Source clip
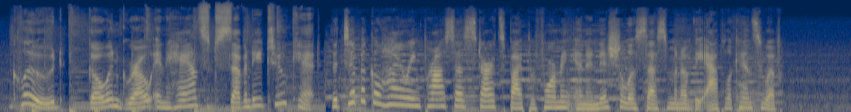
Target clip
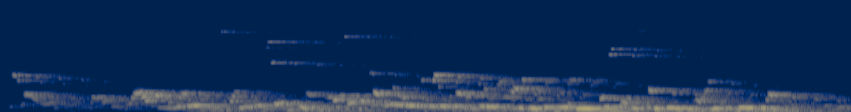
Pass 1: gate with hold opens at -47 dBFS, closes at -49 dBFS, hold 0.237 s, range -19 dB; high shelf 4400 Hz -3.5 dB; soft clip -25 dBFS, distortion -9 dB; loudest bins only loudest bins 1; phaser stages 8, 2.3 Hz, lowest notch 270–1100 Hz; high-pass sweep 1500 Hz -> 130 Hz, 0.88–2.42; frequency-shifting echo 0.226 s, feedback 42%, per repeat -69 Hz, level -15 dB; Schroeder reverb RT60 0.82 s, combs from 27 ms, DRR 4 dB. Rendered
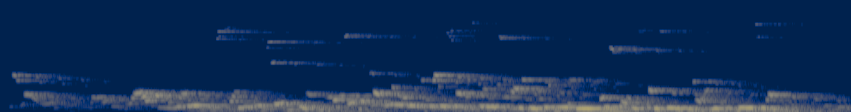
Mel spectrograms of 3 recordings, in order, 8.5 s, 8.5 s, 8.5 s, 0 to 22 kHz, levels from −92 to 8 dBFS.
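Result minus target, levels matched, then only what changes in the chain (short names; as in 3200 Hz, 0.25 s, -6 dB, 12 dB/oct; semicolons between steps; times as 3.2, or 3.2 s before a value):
8000 Hz band +9.5 dB
change: high shelf 4400 Hz -11.5 dB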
